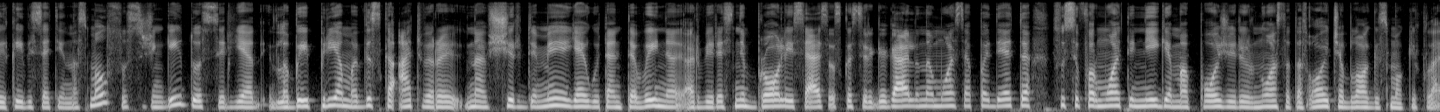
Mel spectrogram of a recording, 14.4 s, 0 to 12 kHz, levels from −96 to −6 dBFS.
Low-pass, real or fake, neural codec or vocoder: 10.8 kHz; real; none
